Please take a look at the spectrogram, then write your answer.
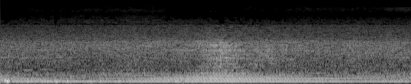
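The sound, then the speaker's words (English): A steady airplane engine drone from a plane that is not moving, recorded outside on a cell phone, with strong low tonal hum and broad roar, holding fairly constant with a slight swell midway, loud with no talking. “But it sounds like it's moving. You can hear the engine.”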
